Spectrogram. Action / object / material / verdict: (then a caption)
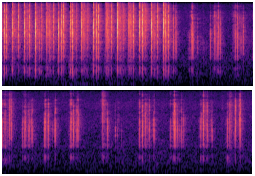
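tap / thin plywood Christmas decoration tapped with fingernails / plywood / none. Long nails tap on a flat, thin, solid plywood Christmas decoration cut-out with a painted front. A quick, dense run of bright, dry clicking taps fills the first three and a half seconds. It then gives way to softer, sparser taps separated by short silences, each tap dying away almost instantly.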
